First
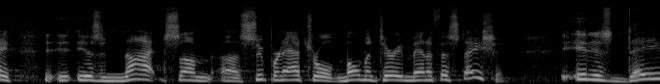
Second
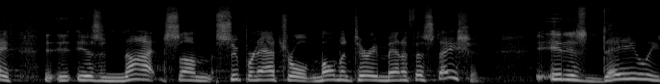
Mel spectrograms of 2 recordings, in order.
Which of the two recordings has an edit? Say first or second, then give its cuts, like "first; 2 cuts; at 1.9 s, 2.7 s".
second; 1 cut; at 2.2 s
